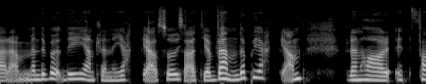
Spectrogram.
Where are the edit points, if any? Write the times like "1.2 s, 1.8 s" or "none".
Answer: 1.8 s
